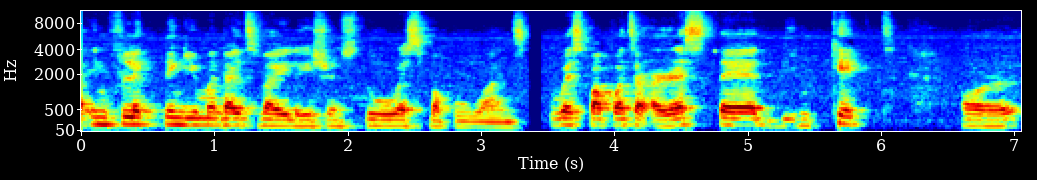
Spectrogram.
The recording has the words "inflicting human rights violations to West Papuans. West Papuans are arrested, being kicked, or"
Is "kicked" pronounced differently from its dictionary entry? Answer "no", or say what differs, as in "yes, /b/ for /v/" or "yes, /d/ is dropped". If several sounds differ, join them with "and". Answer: no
